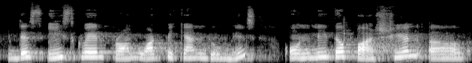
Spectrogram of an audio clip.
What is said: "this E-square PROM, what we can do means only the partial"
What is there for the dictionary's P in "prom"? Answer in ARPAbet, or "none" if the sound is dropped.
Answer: F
